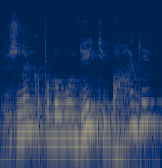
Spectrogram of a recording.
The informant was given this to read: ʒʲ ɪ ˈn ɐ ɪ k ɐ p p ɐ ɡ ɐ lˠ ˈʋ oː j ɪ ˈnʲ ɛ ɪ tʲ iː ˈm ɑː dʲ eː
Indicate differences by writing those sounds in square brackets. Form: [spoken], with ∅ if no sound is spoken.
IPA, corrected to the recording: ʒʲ ɪ ˈn ɐ ɪ k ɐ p p ɐ ɡ ɐ lˠ ˈʋ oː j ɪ ˈnʲ ɛ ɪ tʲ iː [ˈb] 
